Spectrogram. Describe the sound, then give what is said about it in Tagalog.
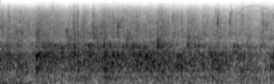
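A church audience applauds, clapping for the Lord during a sermon: faint, steady, even clapping runs through the whole clip with no speech. “Palakpakan natin natin yung Panginoon.”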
